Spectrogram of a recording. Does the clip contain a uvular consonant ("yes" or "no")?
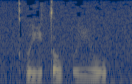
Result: no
